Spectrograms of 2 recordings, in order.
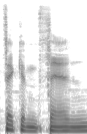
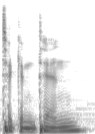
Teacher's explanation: she can't say the th sounds so like thick and thin she just says like tick and tin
